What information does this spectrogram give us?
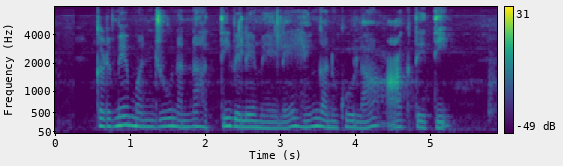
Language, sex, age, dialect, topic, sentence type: Kannada, female, 31-35, Dharwad Kannada, agriculture, question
